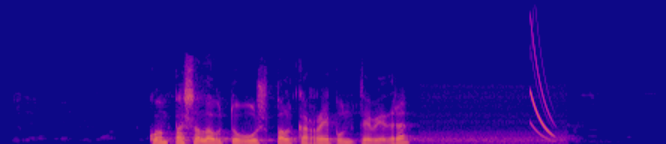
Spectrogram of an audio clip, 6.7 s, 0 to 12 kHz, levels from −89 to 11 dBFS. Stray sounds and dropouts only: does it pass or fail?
fail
